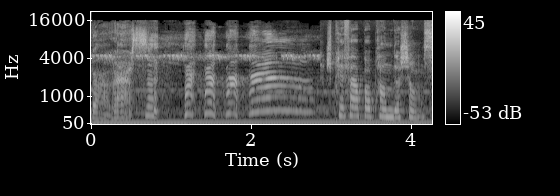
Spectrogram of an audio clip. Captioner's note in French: rire maléfique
